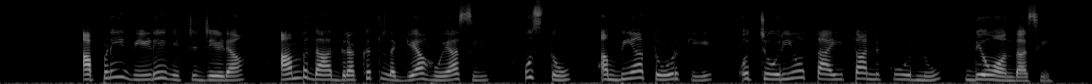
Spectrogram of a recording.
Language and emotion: Punjabi, neutral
